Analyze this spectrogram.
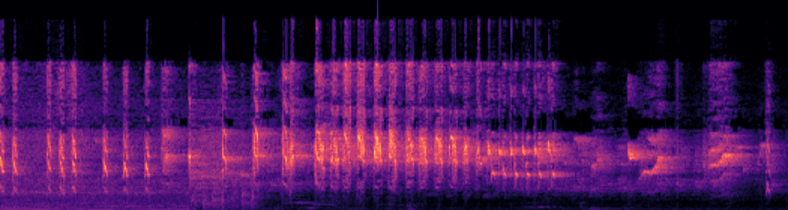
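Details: Sooty-headed bulbul in breeding condition, calling in a way said to set others wing-quivering and displaying: quick high chirps repeated about three times a second over a low hum, then softer scattered high notes.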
